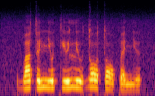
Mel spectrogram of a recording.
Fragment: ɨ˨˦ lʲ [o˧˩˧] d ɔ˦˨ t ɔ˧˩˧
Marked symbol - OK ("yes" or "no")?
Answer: no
